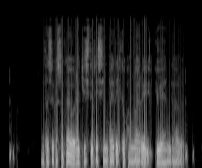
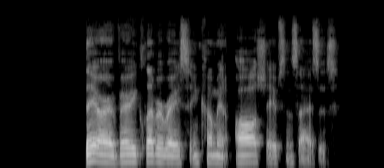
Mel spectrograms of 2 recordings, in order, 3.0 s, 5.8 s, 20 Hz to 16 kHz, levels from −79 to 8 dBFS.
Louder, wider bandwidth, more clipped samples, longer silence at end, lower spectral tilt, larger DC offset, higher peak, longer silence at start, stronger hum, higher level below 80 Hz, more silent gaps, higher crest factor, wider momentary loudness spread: second, -26 LUFS vs -21 LUFS; about the same, 11.5 kHz vs 11 kHz; neither; second, 0.25 s vs 0.75 s; first, -6.5 dB/octave vs -5 dB/octave; neither; second, -10 dBFS vs -2 dBFS; second, 0.15 s vs 1.3 s; neither; first, -44 dBFS vs -66 dBFS; neither; about the same, 16 dB vs 20 dB; second, 8 LU vs 13 LU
